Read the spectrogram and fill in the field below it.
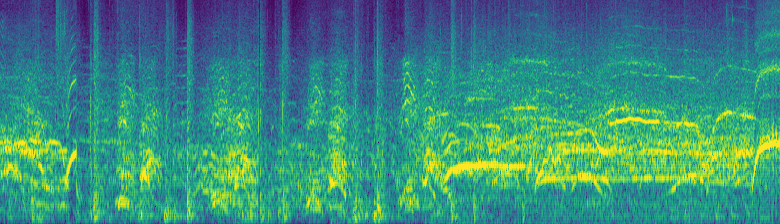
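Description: A large crowd cheers outdoors.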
